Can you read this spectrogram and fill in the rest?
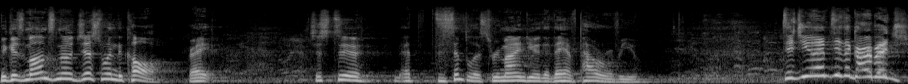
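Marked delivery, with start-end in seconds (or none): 7.8-9.1 very high, sour-sweet, unsweet voice. Imitating a mom calling her kid about the garbage, in a not-so-sweet mom voice. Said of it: "not so sweet of a sweet mom voice".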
